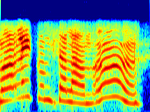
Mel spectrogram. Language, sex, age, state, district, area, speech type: Kashmiri, other, 30-45, Jammu and Kashmir, Budgam, rural, conversation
